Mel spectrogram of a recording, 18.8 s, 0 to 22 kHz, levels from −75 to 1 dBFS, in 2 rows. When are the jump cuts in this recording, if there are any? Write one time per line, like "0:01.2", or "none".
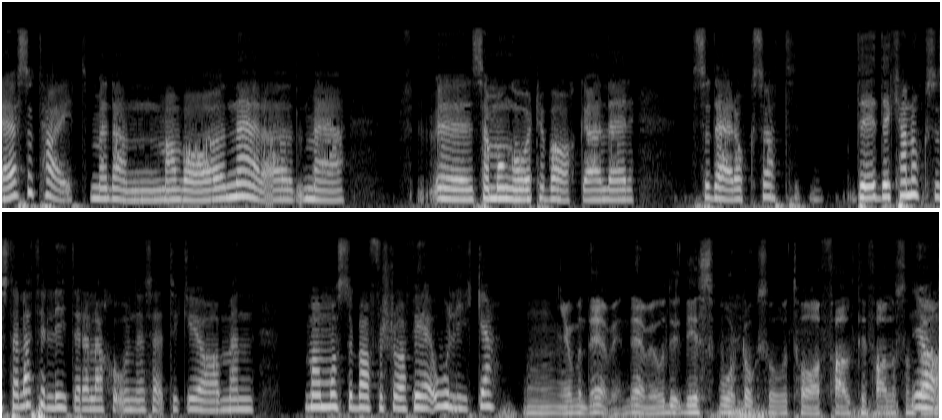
none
